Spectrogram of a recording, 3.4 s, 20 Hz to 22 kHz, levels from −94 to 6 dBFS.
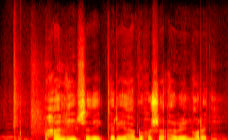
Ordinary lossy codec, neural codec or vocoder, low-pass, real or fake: none; codec, 44.1 kHz, 7.8 kbps, Pupu-Codec; none; fake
